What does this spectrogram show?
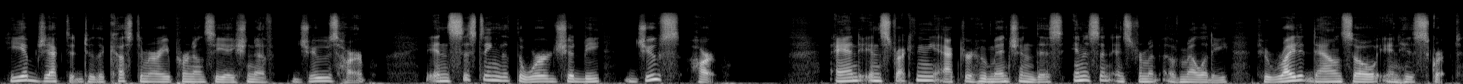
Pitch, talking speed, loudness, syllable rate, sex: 135 Hz, 150 wpm, -21 LUFS, 4.9 syllables/s, male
